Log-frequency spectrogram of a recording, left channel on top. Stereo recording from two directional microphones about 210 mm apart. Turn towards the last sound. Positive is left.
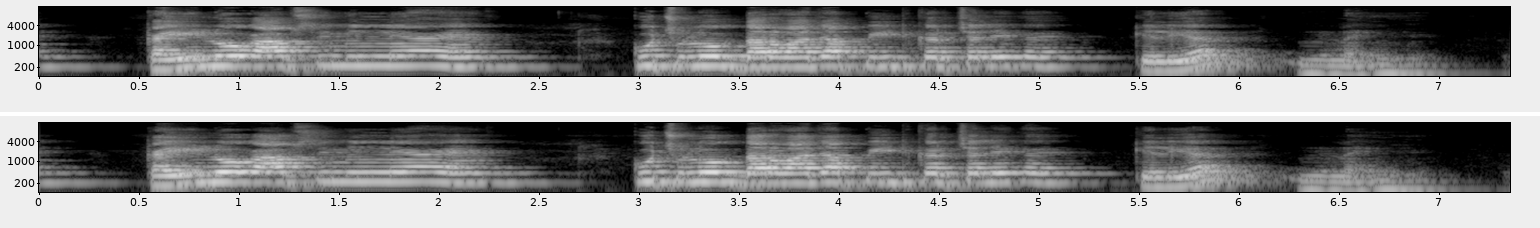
turn(degrees=10)  # may be behind; listen again after turning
